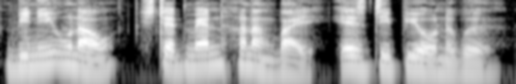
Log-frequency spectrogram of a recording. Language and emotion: Bodo, neutral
